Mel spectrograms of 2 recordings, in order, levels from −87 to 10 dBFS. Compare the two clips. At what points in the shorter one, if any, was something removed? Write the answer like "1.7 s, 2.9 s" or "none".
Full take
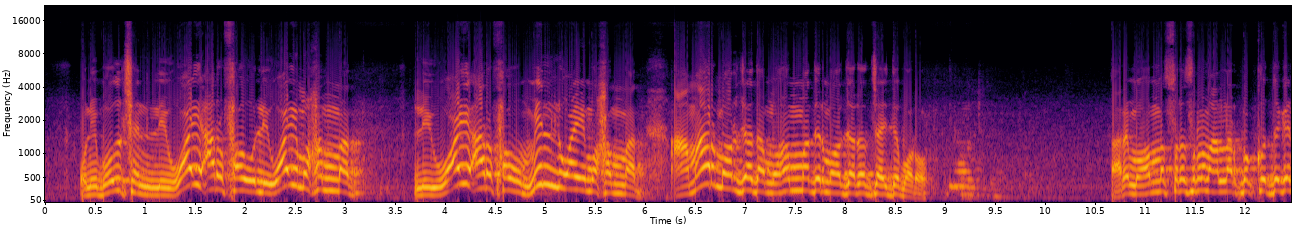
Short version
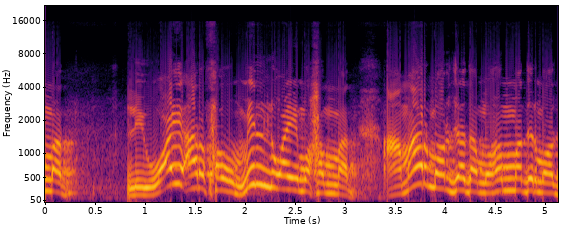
none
